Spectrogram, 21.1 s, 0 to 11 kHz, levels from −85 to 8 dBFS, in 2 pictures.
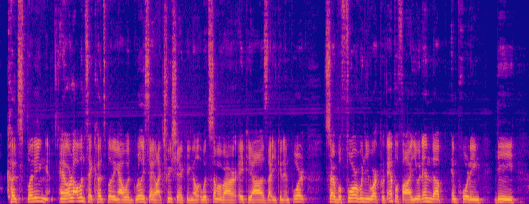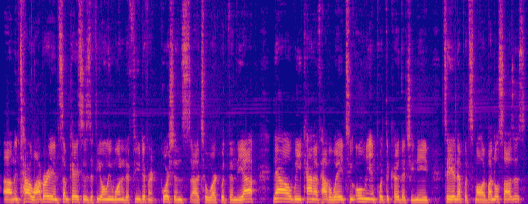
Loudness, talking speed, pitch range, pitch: -16 LUFS, 230 wpm, 130-150 Hz, 140 Hz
